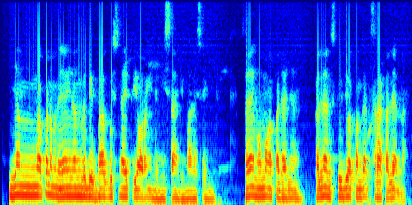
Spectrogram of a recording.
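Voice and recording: At a fairly quick pace, a man talks at medium pitch. His pitch varies in an ordinary way.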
